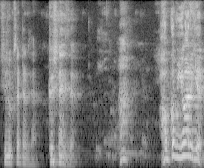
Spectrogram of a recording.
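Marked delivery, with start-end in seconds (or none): 2.4-4.1 high, loud disbelief; raised-voice astonishment; startled. Acted. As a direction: exclaim in sudden comic shock. Gopi startled to find Krishna.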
